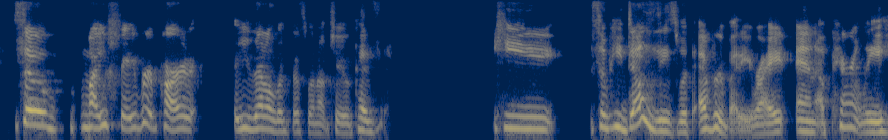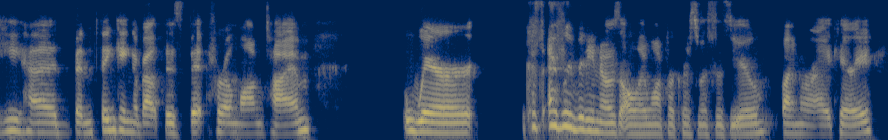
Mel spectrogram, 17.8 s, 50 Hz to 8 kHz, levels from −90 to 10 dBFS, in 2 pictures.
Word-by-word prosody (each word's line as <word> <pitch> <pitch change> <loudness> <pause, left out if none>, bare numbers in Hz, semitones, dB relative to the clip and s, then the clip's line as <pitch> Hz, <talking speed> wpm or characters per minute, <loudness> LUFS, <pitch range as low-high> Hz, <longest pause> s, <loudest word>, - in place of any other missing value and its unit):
so, 280 0 +6
m 220 -4 -6 0.2
my 245 +2 0
favorite 230 0 -5
part 215 +2 -1 0.4
you 215 +2 -5
gotta 220 -1 -2
look 180 -2 -8
this 170 0 -14
one 155 -1 -13
up, 150 - -14
too, 150 -3 -10
'cause 185 0 -4 1.2
he 220 -2 -3 0.3
so 245 -3 -3
he 235 -2 -1
does 270 - +2
these 180 -3 -3
with 170 0 -3
everybody, 210 - -2
right? 155 +5 -1
And, 180 -2 +1
apparently, 170 - -2
he 180 +2 -2
had 160 -3 -1
been 160 +1 0
thinking 195 -3 +3
about 155 -1 +2
this 155 -1 0
bit - - +4
for 170 - 0
a 155 - +2
long 150 -1 -2
time, 145 +8 +2 0.9
where 160 -3 +6 0.5
'cause 250 -3 -2
everybody 235 -7 +6
knows 160 -2 +1
"All 145 0 +2
I 140 - -3
Want 145 -1 -3
for 145 - -6
Christmas 140 -1 -9
Is 140 -3 -8
You" 145 +4 -3
by 150 -1 +2
Mariah 140 -1 -6
Carey. 155 +4 -1
170 Hz, 160 wpm, -23 LUFS, 155-215 Hz, 1.2 s, so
